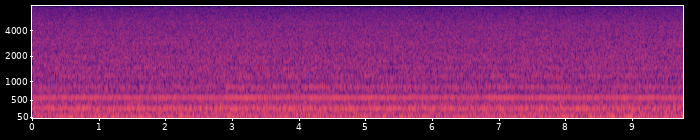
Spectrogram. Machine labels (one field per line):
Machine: fan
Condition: abnormal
